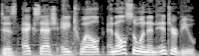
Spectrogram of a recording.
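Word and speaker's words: X Æ A-12: Grimes also stated that the name is pronounced as x-a-12 and also in an interview Elon Musk also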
